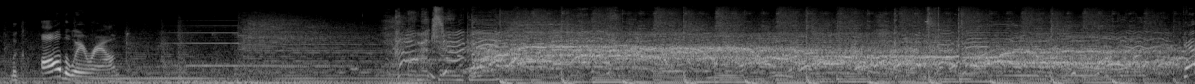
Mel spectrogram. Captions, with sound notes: Look all the way around. (girls scream) (strong rock music)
